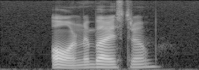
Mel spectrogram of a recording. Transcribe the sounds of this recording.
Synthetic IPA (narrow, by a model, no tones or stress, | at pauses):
ʔɑːɳəbæɾjst̪ɾœm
